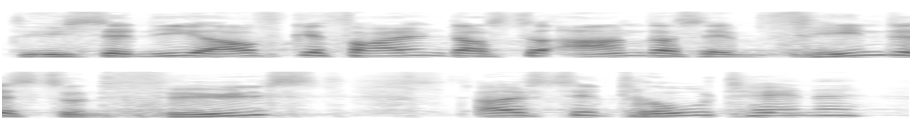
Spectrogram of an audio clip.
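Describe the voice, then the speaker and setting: A man doing a gentle old wise owl. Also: high-pitched, lively intonation, normal speed, husky, voice pushed up. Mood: coaxing. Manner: gentle, coaxing.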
